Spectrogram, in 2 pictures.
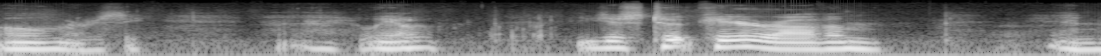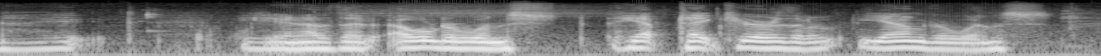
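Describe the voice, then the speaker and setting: The delivery is very slow, broken by long, frequent pauses. Intonation stays fairly even. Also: woman, very deep, low pitch for a woman. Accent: Appalachian. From Fancy Gap, Virginia, US. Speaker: retired nurse. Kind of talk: interview answer.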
